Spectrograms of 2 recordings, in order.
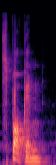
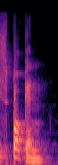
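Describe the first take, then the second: First: The 'o' is a pure single vowel. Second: The 'o' is a pure single vowel.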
